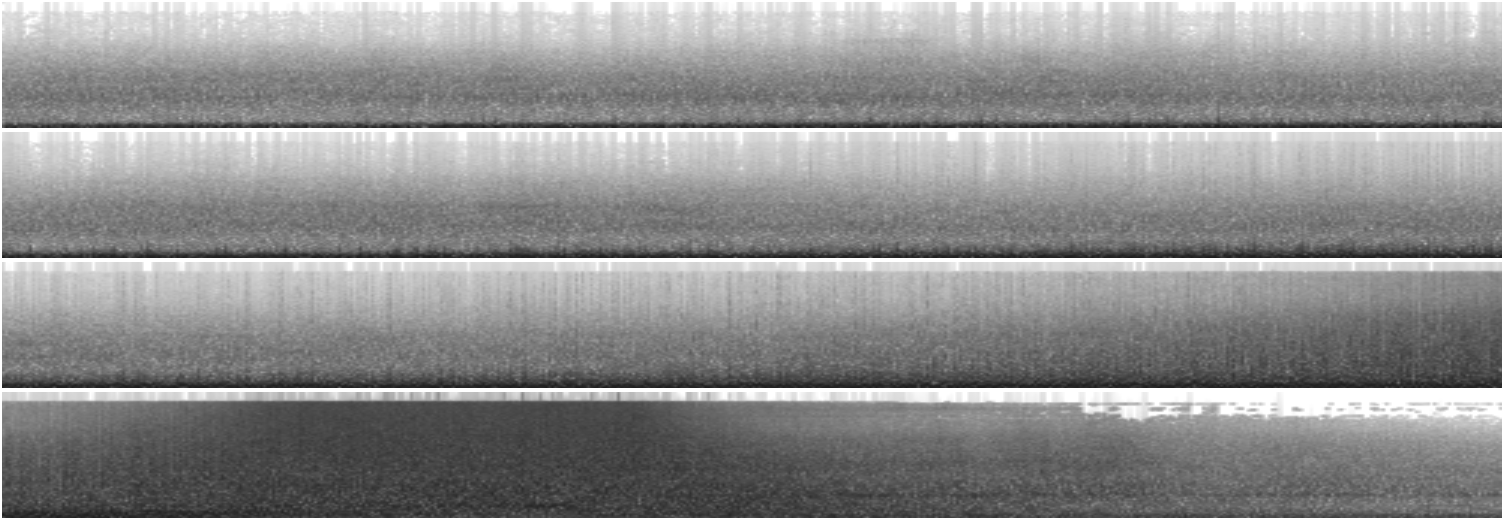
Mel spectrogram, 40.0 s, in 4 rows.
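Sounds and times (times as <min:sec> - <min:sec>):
deep tunnel rumble: 0:00.0 - 0:40.0
train passing at high speed: 0:28.6 - 0:40.0.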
